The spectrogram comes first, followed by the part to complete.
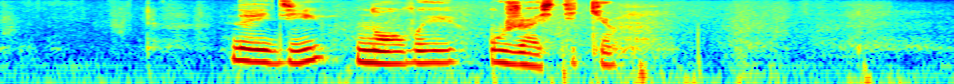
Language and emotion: Russian, neutral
